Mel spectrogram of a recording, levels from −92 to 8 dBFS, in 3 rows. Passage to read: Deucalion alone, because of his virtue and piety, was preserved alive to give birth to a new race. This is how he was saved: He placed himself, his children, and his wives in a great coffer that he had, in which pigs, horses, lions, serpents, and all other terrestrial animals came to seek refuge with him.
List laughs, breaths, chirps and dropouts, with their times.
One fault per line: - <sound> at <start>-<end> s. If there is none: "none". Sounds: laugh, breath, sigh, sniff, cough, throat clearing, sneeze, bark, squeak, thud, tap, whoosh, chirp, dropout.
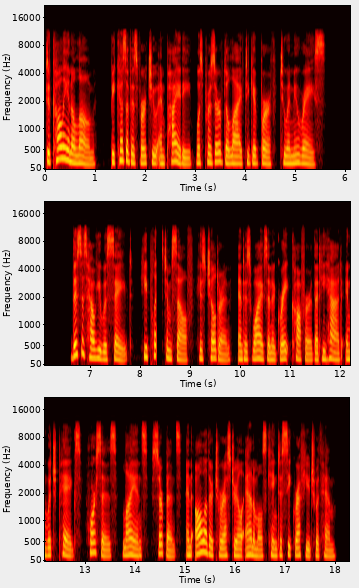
- dropout at 8.3-8.5 s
